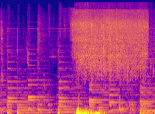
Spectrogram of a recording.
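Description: Mushrooms dropped into hot olive oil in a pan burst into a loud, steady sizzle, set over soft background music that carries on underneath.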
